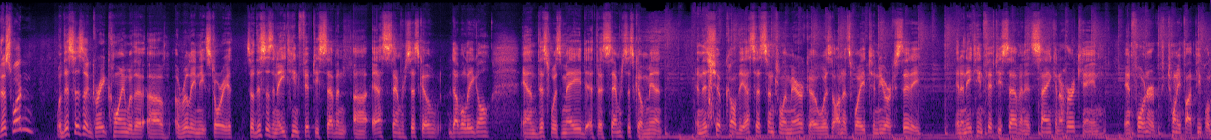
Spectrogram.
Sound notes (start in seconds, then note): none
